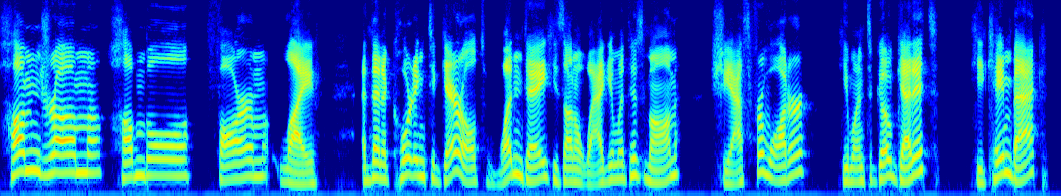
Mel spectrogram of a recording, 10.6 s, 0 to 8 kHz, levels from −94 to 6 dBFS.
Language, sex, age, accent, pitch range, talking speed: English, male, 20-39, American, 125-175 Hz, 175 wpm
